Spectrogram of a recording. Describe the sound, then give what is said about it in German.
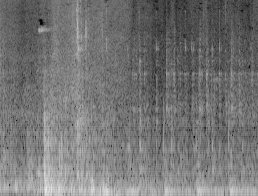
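A few soft, muffled thuds from an organ keyboard key being pressed and released, cushioned by felt under the keys; quiet, with faint mechanical clicks in between and no talking. “Hört man vielleicht, dass die Taste äh, etwas weich äh, aufschlägt.”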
